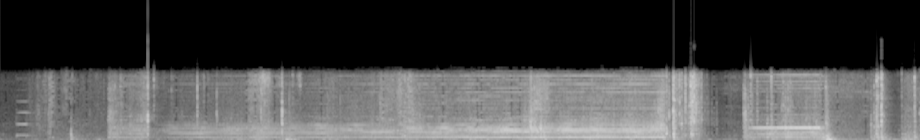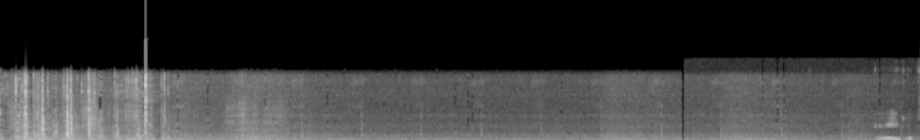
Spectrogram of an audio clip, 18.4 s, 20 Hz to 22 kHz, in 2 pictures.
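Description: Canon Pixma MX922 inkjet printer starting up after being powered on, its motors whining and whirring through the start-up routine. A long whine grows louder and cuts off suddenly about seven seconds in. A shorter whir and a run of clicks follow, then the printer settles to a faint hum.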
